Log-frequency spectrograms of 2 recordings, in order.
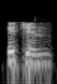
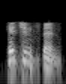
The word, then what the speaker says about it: Hitchens: It's Alex Hitchens, not Hitchinson.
